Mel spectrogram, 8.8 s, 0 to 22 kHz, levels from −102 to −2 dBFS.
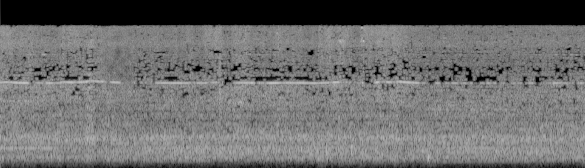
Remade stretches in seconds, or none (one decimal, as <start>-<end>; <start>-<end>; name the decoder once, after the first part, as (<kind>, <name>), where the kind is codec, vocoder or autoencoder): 1.5-2.0 (autoencoder, DAC-VAE)

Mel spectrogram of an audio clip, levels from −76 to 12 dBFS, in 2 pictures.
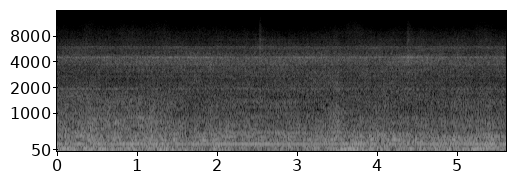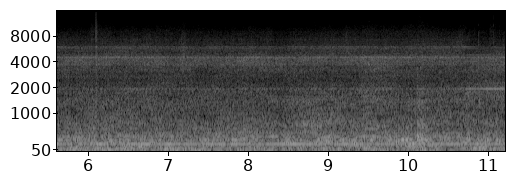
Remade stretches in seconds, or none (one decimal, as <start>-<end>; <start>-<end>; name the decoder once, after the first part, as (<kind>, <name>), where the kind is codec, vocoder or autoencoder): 0.0-10.7 (autoencoder, DAC-VAE)

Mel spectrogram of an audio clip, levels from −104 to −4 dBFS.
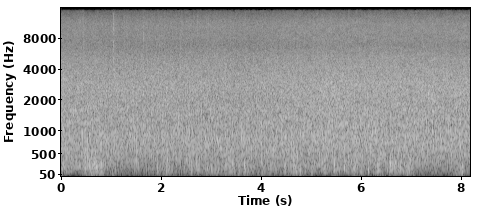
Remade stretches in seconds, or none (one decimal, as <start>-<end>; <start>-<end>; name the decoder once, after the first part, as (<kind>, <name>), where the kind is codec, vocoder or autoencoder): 0.0-0.8 (autoencoder, DAC-VAE); 4.3-8.2

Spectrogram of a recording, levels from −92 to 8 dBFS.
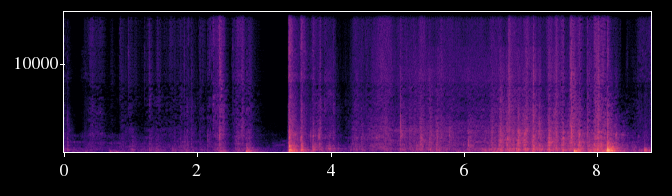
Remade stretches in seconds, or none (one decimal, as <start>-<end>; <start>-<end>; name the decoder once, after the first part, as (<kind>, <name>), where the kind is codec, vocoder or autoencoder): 2.9-7.4 (autoencoder, DAC-VAE)

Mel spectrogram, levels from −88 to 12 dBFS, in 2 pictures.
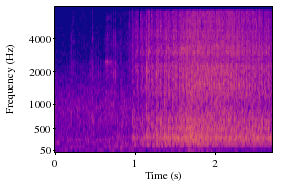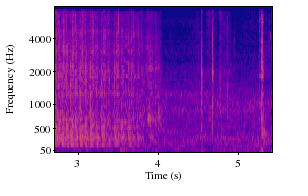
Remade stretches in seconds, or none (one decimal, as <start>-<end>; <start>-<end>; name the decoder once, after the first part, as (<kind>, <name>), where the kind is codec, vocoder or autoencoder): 3.8-4.7 (autoencoder, DAC-VAE)

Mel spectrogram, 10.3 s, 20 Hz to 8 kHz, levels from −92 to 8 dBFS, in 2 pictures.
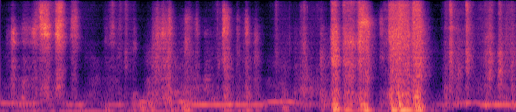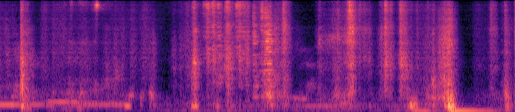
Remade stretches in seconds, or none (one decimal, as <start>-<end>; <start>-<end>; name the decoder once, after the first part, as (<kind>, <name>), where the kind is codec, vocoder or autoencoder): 0.0-6.8 (autoencoder, DAC-VAE); 7.9-10.3

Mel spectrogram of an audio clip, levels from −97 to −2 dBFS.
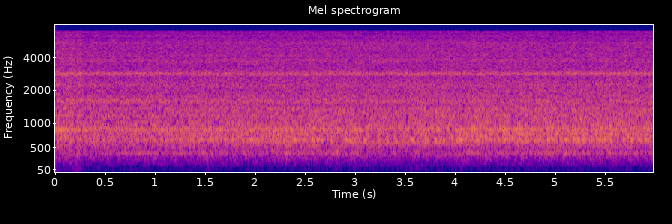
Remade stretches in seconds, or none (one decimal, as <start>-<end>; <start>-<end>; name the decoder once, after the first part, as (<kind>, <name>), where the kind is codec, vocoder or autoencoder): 2.8-4.1 (autoencoder, DAC-VAE)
